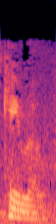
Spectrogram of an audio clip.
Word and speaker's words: Cairo: But in Egypt it's Cairo, but in Illinois it's Cairo. Spelled the same though.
